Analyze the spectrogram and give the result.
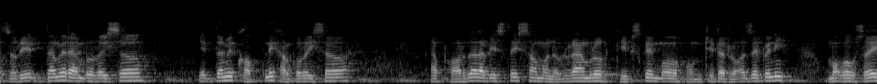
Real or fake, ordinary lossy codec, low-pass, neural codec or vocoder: fake; none; 7.2 kHz; codec, 16 kHz, 16 kbps, FunCodec, trained on LibriTTS, 50 frames a second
